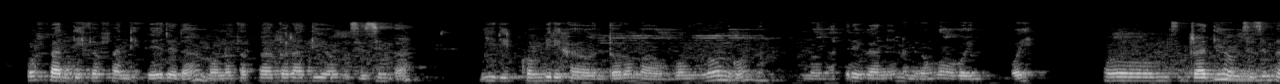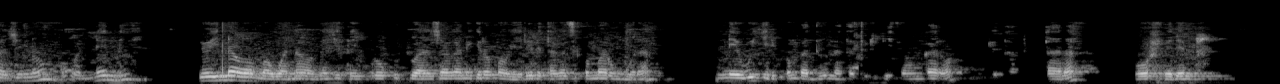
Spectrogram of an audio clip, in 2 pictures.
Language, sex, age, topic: Oshiwambo, male, 25-35, finance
